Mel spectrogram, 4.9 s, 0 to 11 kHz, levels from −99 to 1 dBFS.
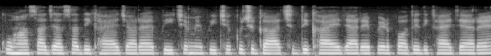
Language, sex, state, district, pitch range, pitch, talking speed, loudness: Hindi, male, Odisha, Nuapada, 185-195 Hz, 190 Hz, 230 wpm, -14 LUFS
